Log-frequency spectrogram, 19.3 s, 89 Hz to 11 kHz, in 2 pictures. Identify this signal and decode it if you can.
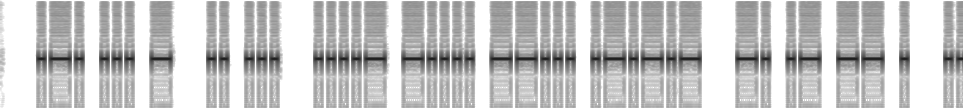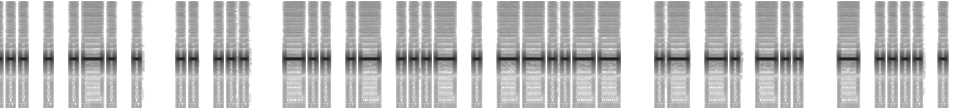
Morse code, heard as a keyed tone, about 19 wpm, 800 Hz. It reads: RST IS 467. NAME HERE IS DAVE, AND THE
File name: QSOs / QSOs-mp3s / WA7QOX 2@18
